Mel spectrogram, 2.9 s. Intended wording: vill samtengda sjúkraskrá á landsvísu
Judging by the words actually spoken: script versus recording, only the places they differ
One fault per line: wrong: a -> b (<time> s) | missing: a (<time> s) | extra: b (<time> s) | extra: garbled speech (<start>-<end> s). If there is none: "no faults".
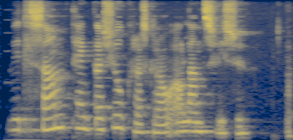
no faults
